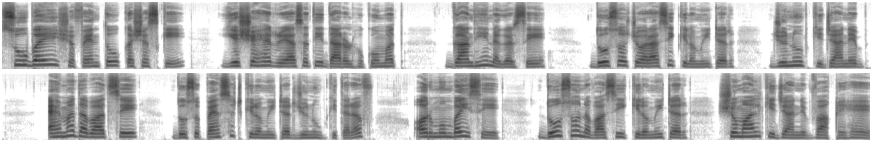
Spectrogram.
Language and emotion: Urdu, neutral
